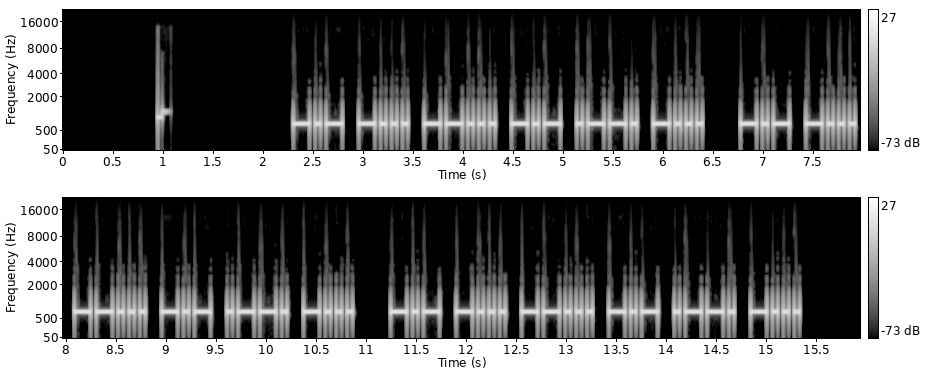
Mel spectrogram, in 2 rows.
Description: Morse code, heard as a keyed tone, about 22 wpm, 700 Hz. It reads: KB7KPB KB7KPB KB7KPB
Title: USA Call Signs Repeated 3x 22wpm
